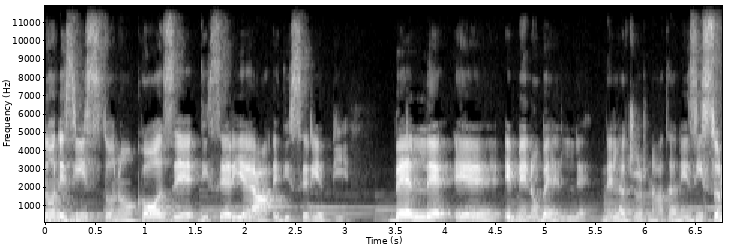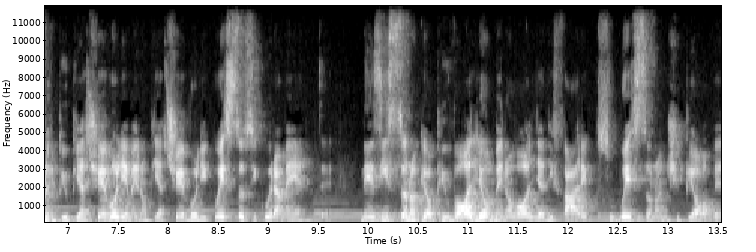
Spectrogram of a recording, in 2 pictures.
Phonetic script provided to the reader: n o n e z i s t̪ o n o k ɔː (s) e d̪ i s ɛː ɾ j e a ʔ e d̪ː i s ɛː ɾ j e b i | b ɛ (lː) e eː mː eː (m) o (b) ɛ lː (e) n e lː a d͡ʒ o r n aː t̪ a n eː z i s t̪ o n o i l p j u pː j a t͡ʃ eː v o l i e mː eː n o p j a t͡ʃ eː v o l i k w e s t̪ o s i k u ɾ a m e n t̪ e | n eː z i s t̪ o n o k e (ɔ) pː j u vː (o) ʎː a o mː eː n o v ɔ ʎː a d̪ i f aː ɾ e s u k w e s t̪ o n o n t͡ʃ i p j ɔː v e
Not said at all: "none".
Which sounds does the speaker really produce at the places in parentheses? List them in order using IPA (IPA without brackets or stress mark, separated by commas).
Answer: z, lː, n, b, e, ɔ, ɔ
